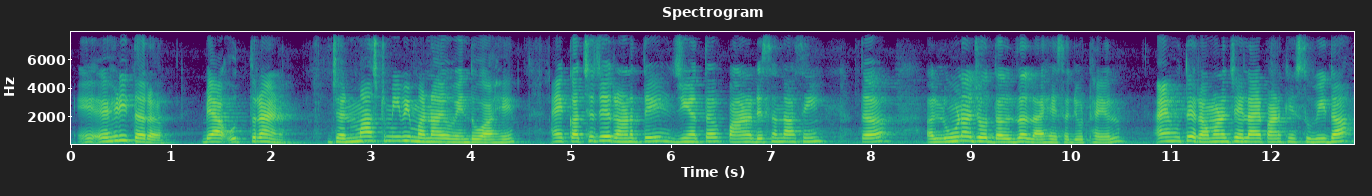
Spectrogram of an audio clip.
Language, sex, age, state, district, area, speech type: Sindhi, female, 18-30, Gujarat, Kutch, urban, spontaneous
